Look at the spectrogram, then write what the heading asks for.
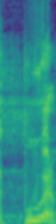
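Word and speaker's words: poor: तो इसे हम न तो पुर पढ़ेंगे ना तो पुर पढ़ ना तो पोर पढ़ेंगे। कुछ नहीं। आपको इसे पुअर पढ़ना होगा। ठीक है? तो यह हो गया पुअर।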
